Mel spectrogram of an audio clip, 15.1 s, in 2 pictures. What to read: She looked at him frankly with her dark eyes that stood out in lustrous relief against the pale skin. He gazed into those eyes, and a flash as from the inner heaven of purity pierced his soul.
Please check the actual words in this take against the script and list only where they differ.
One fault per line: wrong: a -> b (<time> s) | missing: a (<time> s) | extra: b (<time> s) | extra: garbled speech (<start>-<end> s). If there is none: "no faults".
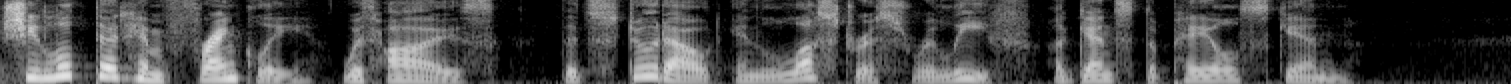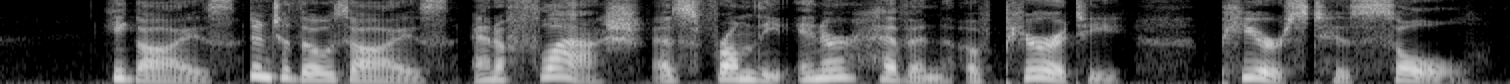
missing: her dark (1.9 s)
wrong: gazed -> eyes (8.2 s)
